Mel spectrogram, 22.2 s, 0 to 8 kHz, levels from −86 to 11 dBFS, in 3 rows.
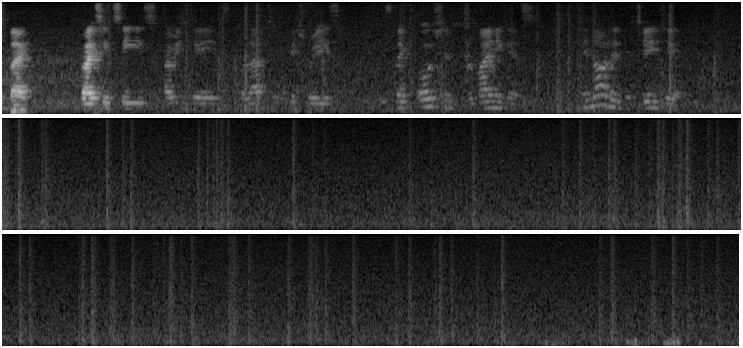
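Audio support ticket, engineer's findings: Zipper noise, 0.86–1.48 s. A ticking, zipping texture rides on the speech while its level falls by around 20 dB. The gain moves in 1 dB steps at about 50 steps per second, with no smoothing between them, so each step leaves a small click. This points to a gain stage updating once per buffer of roughly 20 ms rather than ramping per sample.

Echo leak, 2.81–2.86 s. A brief, very faint scrap of speech repeats 312 ms after the original, far below the main speech level. The likely cause is the far end playing the call on a loudspeaker, with its echo canceller missing this fragment and sending it back down the line.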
